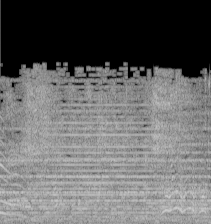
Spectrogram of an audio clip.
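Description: A horse whinnying over background music, with a wavering call near the end.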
